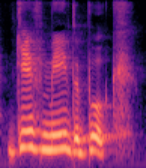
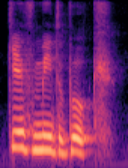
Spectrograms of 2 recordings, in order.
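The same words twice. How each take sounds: No difference in how they are said.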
